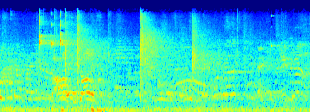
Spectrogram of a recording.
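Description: Volleyballs being struck and bouncing on a hardwood gym floor: a few sharp smacks about a second in, near three seconds and near four seconds, echoing in the large hall, over faint chatter.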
